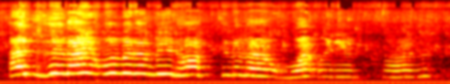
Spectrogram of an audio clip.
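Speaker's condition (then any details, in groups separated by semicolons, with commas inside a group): Cerebral palsy, spastic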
